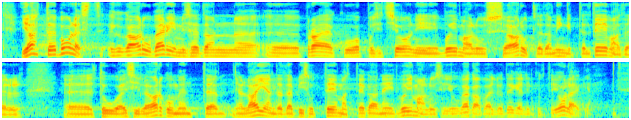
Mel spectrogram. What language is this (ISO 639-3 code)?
est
